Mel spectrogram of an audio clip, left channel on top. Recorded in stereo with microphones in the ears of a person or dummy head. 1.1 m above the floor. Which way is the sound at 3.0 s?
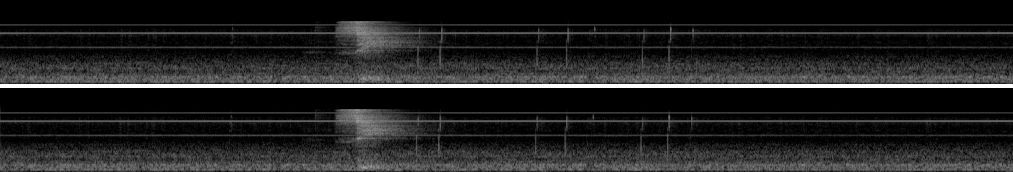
Centre (ahead or behind).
